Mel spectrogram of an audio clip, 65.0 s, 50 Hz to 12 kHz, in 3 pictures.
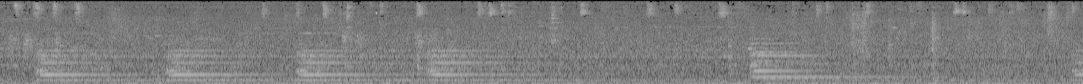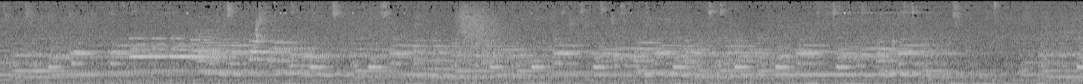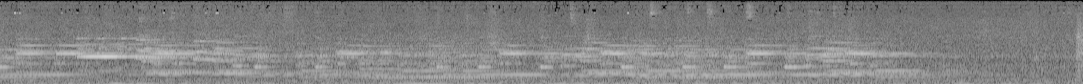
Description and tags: sagrada familia - 13h
Recording of the 13h bell ring of Sagrada Familia church in Barcelona. Recorded at a bedroom in the 6th floor of a building close to the cathedral at April 25th 2008, using a pair of Sennheiser ME66 microphones in a Tascam DAT recorder, using a XY figure.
